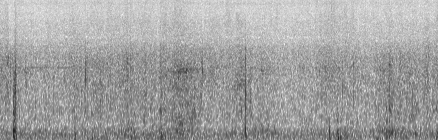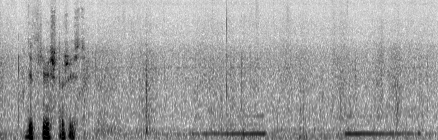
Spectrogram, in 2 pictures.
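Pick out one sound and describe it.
Clothes rustle softly as hands sort through them.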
